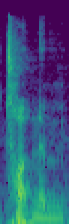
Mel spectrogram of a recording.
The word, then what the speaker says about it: Tottenham: Men det udtales Tottenham. Så T-O-T-N-U-M, eller ja, det er nok det nemmeste. Tottenham. Du sluger H-A-M og bare siger Tot. Tottenham.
